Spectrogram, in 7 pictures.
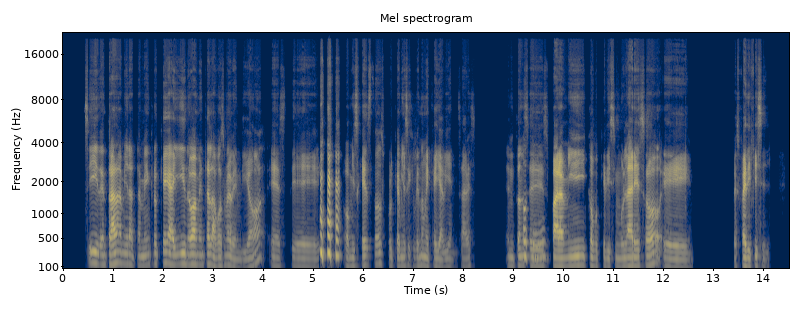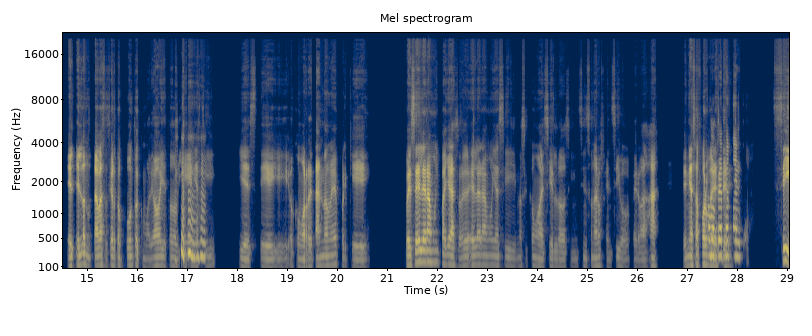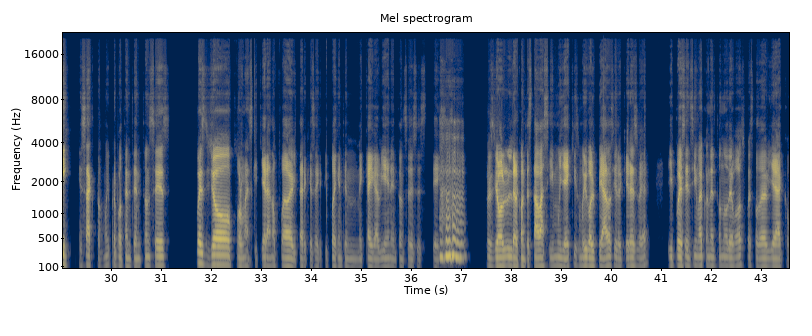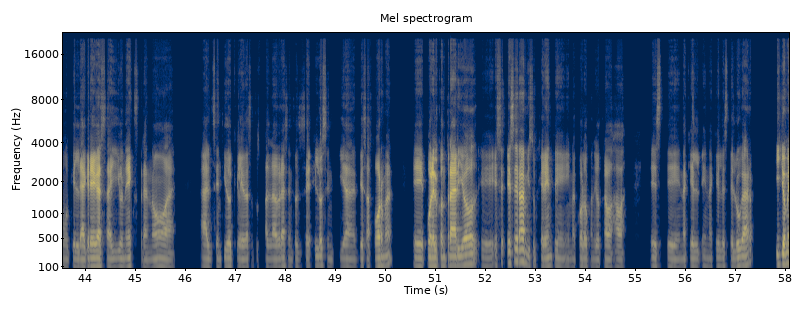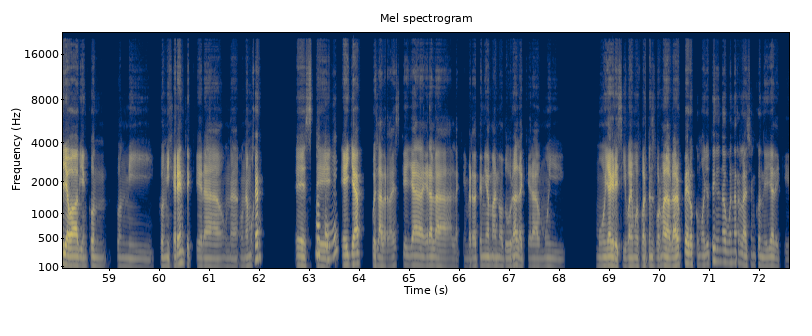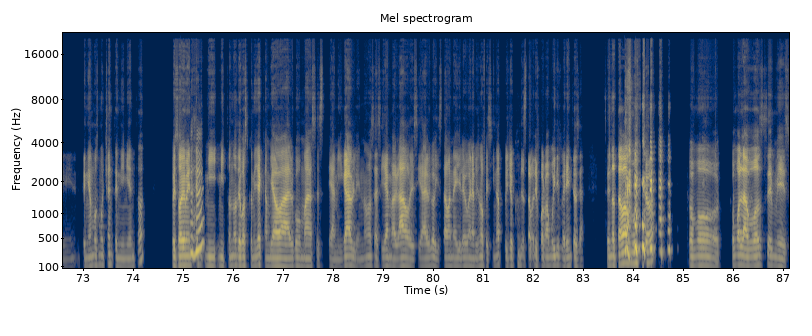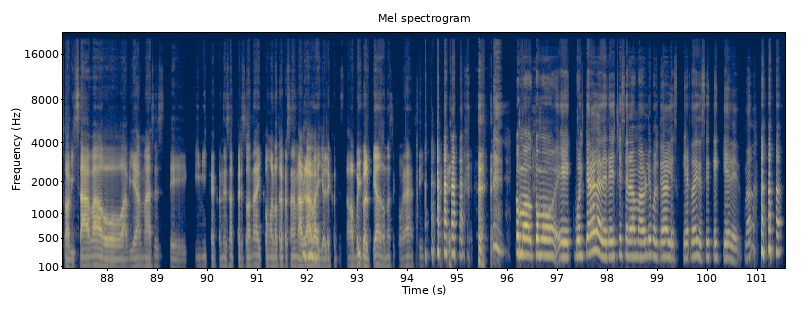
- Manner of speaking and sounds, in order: laugh; laugh; chuckle; anticipating: "yo contestaba de forma muy diferente"; laugh; laugh; laugh
- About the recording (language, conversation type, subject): Spanish, podcast, ¿Te ha pasado que te malinterpretan por tu tono de voz?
